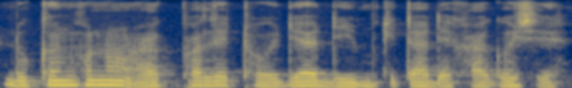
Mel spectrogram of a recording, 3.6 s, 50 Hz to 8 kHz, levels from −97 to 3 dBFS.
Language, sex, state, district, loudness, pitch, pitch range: Assamese, male, Assam, Sonitpur, -16 LUFS, 130 Hz, 125-145 Hz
